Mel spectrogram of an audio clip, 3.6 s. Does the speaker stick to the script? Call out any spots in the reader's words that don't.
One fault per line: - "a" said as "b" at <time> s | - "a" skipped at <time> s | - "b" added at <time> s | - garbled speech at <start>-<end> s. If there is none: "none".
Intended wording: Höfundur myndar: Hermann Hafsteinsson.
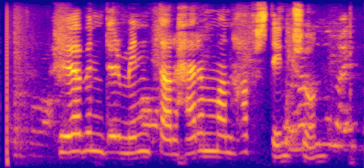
none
